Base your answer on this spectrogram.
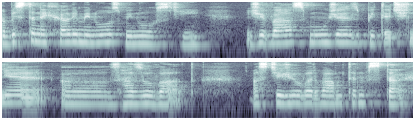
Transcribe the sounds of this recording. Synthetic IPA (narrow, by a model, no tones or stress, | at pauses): ʔabɪst̪ɛnɛxalɪmɪnulost̪mɪnulo̞sciː | ʒɛvaːsmuːʒɛzbɪt̪ɛt͡ʃɲɛ | zɦazo̞va̰t̪ | ʔascɛʒo̞vat̪vaːmt̪ɛnfst̪ax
